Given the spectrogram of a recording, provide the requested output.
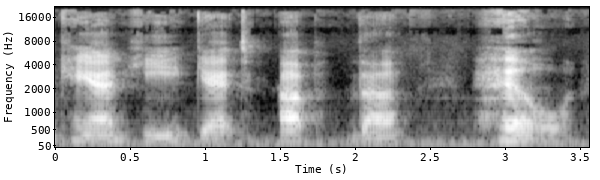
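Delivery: quiet and drawn out, word by word; slow dictation. Shown as a demonstration. Teacher rereading the sentence slowly for young writers. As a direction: read it slowly as you write. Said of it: "Slow down and take it slow".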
